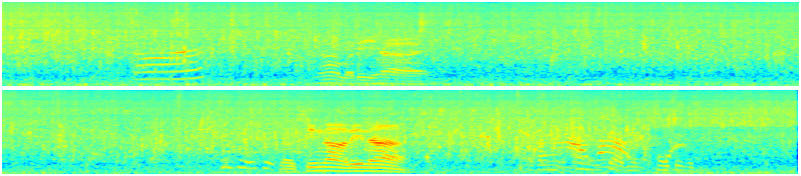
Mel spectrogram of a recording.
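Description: A young child calls out in a high voice.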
